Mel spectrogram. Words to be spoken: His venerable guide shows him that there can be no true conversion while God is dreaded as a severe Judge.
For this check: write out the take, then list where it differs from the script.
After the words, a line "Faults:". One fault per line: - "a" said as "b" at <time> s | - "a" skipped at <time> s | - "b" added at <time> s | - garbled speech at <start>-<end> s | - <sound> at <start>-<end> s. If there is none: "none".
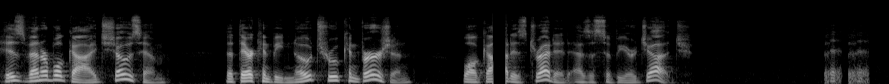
His venerable guide shows him that there can be no true conversion while God is dreaded as a severe Judge.
Faults:
- dropout at 4.9-5.1 s
- laugh at 8.2-8.7 s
